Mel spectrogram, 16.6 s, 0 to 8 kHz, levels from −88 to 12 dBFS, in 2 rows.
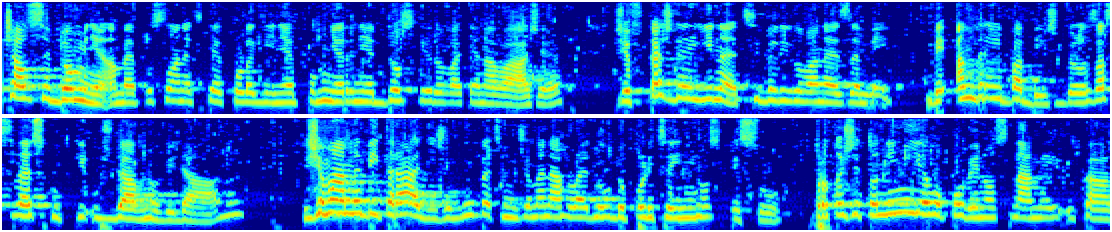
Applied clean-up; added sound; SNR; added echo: classical method spectral subtraction.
